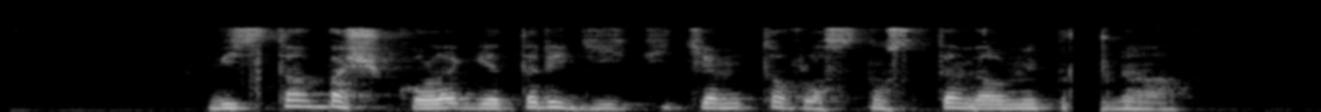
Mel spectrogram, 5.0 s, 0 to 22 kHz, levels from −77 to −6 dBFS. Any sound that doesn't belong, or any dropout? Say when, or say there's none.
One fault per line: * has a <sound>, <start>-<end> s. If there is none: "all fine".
* has a dropout, 4.0-4.1 s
